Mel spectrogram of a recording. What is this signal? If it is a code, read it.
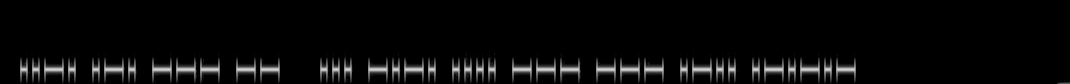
Morse code, heard as a keyed tone, about 20 wpm, 700 Hz. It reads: FROM SCHOOL.
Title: Sentences from Top 1000 Words - Review Part 6 - 20wpm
